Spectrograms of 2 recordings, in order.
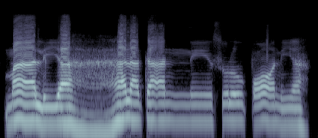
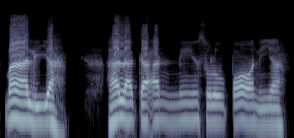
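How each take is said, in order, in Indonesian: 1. Setelah maliyah tidak ada jeda, langsung ke halaka. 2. Setelah maliyah ada tanda berhenti penuh. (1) "disambung wasol tapi masuk ke ha yang kedua" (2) "Bacaan yang pertama wakaf semua"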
